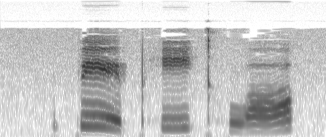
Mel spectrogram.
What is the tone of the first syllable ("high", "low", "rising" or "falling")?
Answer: falling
